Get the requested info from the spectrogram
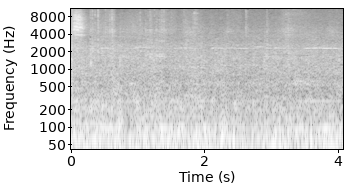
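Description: Indian Pacific passenger train running, heard inside a sleeper car's corridor as a loud, steady low rumble. A faint, thin high tone comes in about halfway through.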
